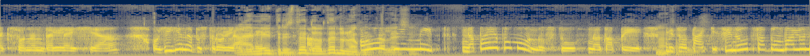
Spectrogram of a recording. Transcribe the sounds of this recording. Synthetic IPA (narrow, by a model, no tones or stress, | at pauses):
ɐci̥sonɐnðeleçiɐoçiʝɐnɐt̪ust̪ɾolɐðiɾimit̪ɾizðeoðed̪onexoimit̪nɐpɐiɐpo̞mo̞nost̪unɐt̪ɐpimit͡so̞t̪ɐcisineot̪iθɐd̪o̞ɱvɐlun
